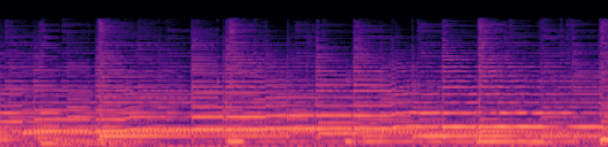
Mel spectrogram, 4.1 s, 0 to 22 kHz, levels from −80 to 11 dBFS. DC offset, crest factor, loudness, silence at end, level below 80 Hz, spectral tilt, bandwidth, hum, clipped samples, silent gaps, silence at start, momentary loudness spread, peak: under 0.1%; 12 dB; -15 LUFS; 0 s; -32 dBFS; -6.5 dB/octave; 14 kHz; none; under 0.1%; none; 0 s; 3 LU; -2 dBFS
